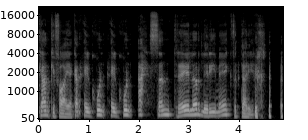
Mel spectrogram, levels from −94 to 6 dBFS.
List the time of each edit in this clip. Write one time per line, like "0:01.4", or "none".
0:01.4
